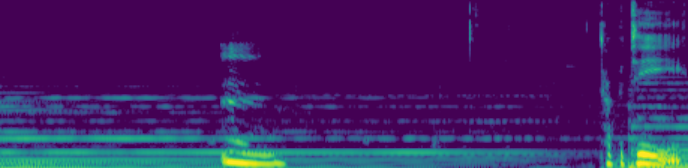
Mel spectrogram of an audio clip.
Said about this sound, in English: I've currently got a cup of tea with me. I'm just sipping it, ready?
